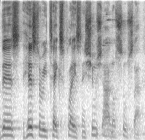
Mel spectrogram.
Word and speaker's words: Shushan: history takes place in shushan or Susa shushan is the way that we pronounce it as Hebrews Susa is the way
